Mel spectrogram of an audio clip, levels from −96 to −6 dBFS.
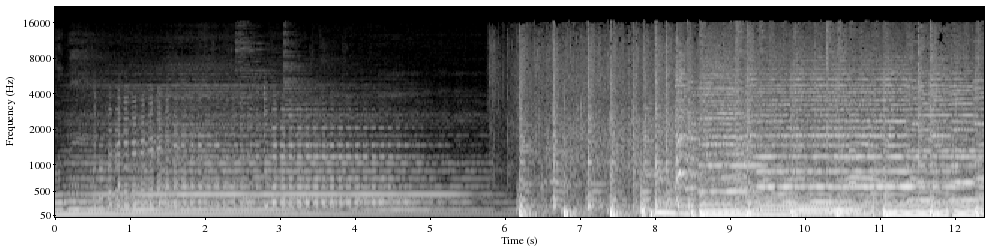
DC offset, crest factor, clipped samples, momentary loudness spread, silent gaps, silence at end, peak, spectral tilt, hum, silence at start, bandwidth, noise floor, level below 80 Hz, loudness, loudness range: under 0.1%; 16 dB; under 0.1%; 16 LU; none; 0 s; 0 dBFS; -6 dB/octave; none; 0 s; 17 kHz; -44 dBFS; -20 dBFS; -18 LUFS; 15 LU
